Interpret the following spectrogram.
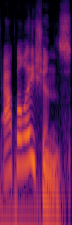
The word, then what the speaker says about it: Appalachia: In the northwestern part of the state, it has freaking mountains, part of the Ridge and Valley Appalachians. Okay, I know the locals pronounce it Appalachia.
